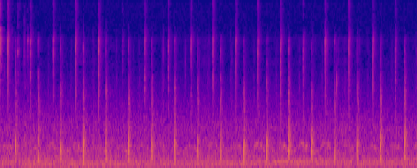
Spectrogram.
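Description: Sneakers land lightly on pavement with each jump.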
